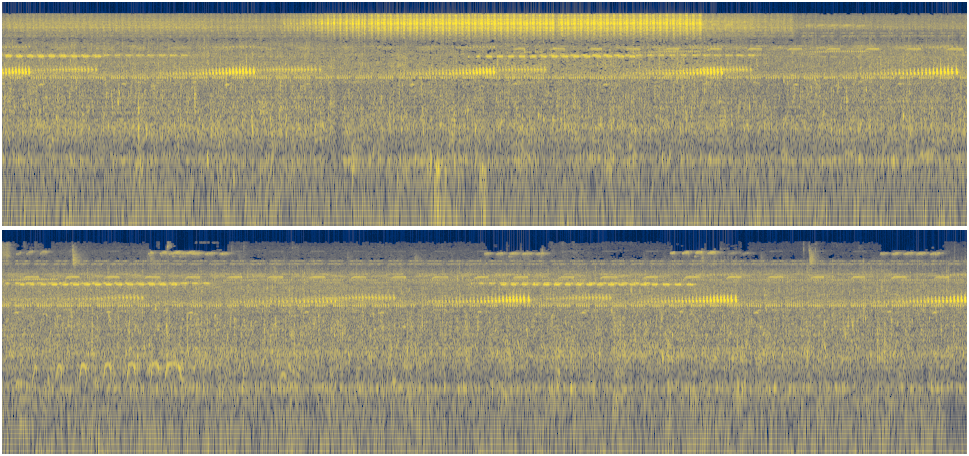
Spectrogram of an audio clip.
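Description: Night chorus of insects and frogs: a high rising chirp repeats every three to four seconds, with a pulsing trill above it and a steady, very high insect hiss underneath that swells for several seconds early on.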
